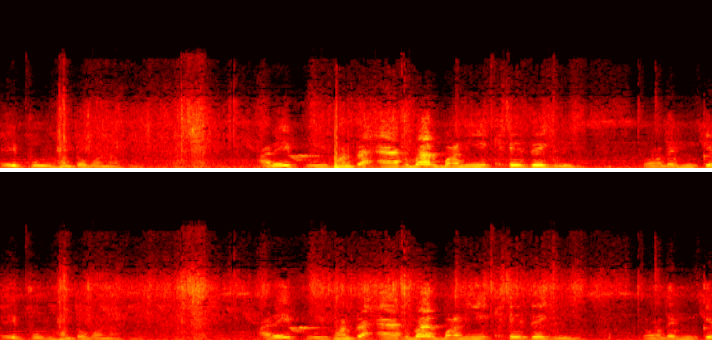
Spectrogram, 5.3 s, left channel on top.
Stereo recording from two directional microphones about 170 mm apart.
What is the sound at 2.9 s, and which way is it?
Speech, 10° right (ahead or behind).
